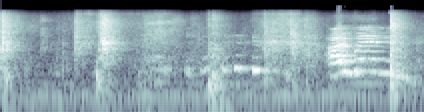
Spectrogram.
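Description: Metal crutches swung and struck together: a few sudden whooshes and hits about a second apart, ending in one sharp clack. A voice cries out briefly just before that last hit.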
